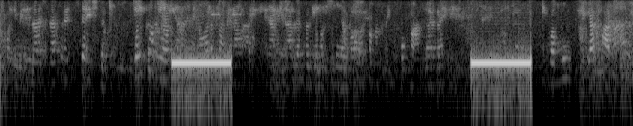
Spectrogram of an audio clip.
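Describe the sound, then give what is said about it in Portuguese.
Ringback tone of an outgoing phone call: two long, steady beeps about five seconds apart, each lasting roughly a second, with people talking before, between and after them. “Não, tá chamando, né? Ela só tem que atender agora, sim.”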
